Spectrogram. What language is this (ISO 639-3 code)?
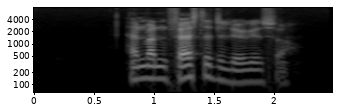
dan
